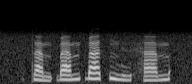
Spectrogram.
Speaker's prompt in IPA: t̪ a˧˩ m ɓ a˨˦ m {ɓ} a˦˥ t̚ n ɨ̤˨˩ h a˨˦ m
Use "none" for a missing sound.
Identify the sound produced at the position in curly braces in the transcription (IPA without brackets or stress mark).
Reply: ɓ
